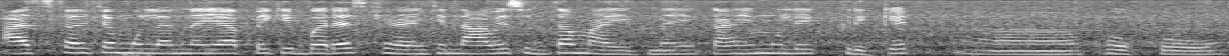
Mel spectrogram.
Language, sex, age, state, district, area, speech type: Marathi, female, 18-30, Maharashtra, Akola, urban, spontaneous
